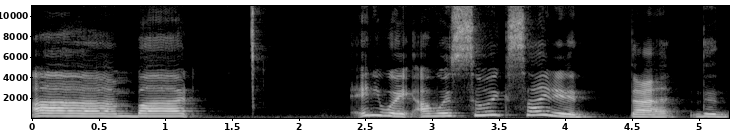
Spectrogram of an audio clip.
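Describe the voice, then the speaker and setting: The voice carries an Argentine accent. Its intonation is lively. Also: woman. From Argentina, Buenos Aires. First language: Spanish. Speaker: web developer advocate, podcast host. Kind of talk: casual video podcast monologue. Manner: many fillers and hesitations.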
